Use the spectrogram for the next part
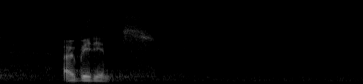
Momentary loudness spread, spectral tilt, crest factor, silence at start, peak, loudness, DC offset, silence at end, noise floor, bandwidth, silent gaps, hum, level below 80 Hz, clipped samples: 24 LU; -5 dB/octave; 24 dB; 0 s; -24 dBFS; -44 LUFS; under 0.1%; 2.1 s; -72 dBFS; 16 kHz; none; none; -84 dBFS; under 0.1%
